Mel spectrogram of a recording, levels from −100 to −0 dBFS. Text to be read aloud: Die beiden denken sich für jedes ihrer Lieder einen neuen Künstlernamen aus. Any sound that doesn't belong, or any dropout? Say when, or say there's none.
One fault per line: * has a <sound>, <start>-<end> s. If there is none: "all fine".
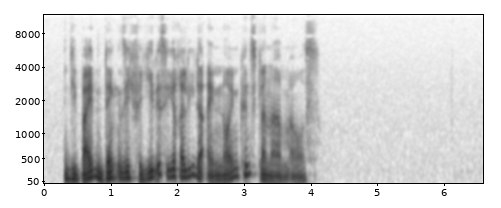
all fine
